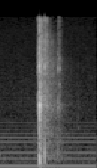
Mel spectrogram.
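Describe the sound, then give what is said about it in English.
A mousetrap snaps shut on a pencil with one sharp, loud crack, followed by a brief rattle and a fainter click a moment later. No one speaks. “I wanted to show you just how powerful this mousetrap is.”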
